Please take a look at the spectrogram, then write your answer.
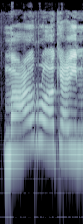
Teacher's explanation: ہم عین کو را کے ساتھ ملا کر پڑھ رہے ہیں، درمیان میں حمزۃ الوصل ہے جو درمیان کلام میں آنے کی وجہ سے گر جاتا ہے۔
